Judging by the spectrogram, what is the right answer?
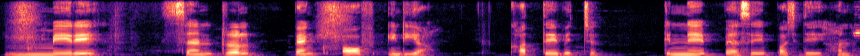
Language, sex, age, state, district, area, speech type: Punjabi, female, 30-45, Punjab, Muktsar, urban, read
